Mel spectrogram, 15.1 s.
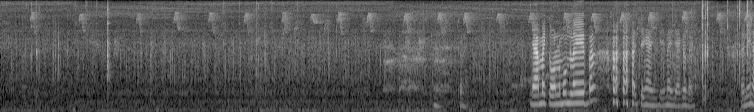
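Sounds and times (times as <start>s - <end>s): bird chirping: 0.0s - 15.0s
sharp clicks: 13.3s - 15.0s.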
